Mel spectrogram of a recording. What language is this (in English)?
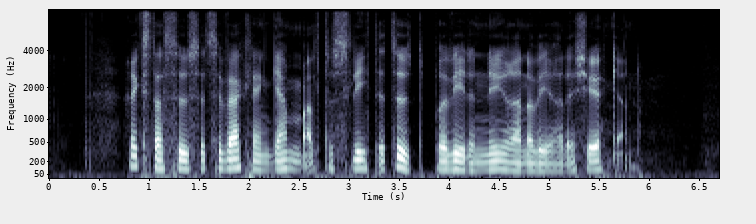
Swedish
